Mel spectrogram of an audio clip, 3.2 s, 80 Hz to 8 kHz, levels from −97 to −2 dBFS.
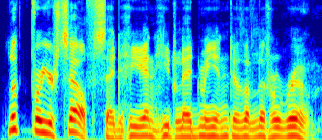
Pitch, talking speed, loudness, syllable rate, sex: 140 Hz, 240 wpm, -18 LUFS, 5.4 syllables/s, male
